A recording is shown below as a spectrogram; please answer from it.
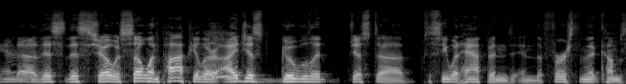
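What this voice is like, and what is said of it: Usual voice. Nothing is said of it.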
